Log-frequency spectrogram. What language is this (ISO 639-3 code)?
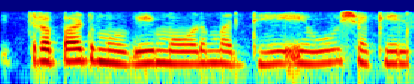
mar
